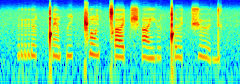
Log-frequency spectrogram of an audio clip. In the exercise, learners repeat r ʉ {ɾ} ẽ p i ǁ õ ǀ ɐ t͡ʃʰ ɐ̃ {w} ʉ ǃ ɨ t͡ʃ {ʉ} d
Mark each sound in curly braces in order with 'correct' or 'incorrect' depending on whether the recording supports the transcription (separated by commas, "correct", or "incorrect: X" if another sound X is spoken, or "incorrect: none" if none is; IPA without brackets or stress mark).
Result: incorrect: ǃ, incorrect: j, correct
